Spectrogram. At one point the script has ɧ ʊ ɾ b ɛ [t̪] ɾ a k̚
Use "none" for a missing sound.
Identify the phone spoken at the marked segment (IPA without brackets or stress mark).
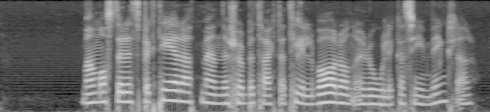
t̪ʰ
